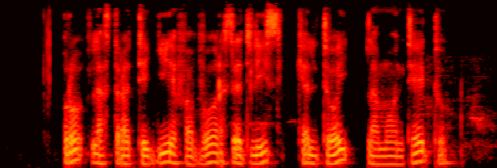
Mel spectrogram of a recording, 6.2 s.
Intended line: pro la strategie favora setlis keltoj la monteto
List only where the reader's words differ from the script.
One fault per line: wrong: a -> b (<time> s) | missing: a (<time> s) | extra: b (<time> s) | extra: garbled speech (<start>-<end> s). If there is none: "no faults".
no faults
